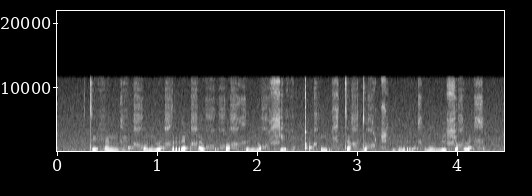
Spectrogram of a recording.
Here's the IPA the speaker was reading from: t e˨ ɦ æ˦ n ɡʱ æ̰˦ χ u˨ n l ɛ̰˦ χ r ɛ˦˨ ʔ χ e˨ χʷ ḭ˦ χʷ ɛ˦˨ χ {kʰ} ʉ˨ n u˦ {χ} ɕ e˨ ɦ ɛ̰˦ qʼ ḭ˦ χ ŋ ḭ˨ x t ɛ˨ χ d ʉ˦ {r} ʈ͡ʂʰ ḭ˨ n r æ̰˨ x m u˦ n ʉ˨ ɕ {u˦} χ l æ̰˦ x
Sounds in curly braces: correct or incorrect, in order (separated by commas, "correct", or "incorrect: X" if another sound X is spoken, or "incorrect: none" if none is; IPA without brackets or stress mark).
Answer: incorrect: x, correct, incorrect: χ, incorrect: ʉ˦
